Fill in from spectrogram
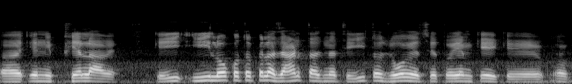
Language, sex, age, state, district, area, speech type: Gujarati, male, 18-30, Gujarat, Surat, rural, spontaneous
